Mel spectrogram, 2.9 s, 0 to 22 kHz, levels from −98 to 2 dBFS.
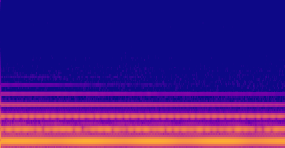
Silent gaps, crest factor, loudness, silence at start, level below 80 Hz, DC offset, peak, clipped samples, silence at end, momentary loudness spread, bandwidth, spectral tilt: none; 8 dB; -24 LUFS; 0 s; -70 dBFS; under 0.1%; -16 dBFS; under 0.1%; 0 s; 3 LU; 1.9 kHz; -15.5 dB/octave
